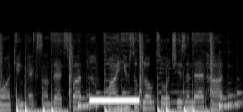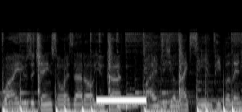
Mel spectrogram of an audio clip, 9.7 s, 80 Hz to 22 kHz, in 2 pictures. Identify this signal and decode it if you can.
Ringback tone (Europe, 425 Hz).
